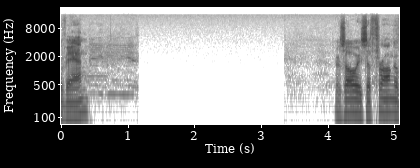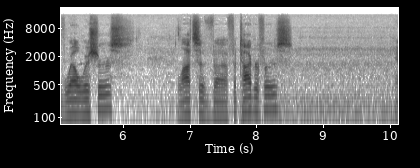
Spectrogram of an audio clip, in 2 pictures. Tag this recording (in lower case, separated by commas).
speech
